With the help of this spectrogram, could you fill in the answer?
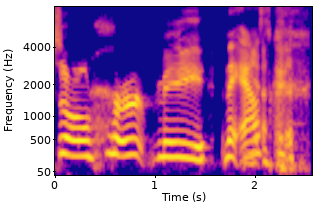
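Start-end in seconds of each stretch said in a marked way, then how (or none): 0.0-1.5 strange, weird, slowed-down slow-motion drawl. Recapping a show, speaker quotes Terry held at gunpoint, in Terry's weird slow-motion voice. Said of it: "he's got this weird slow motion voice".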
